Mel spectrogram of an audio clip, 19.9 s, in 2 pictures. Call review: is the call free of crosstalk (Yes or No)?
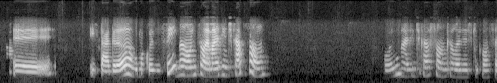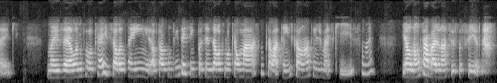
Yes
